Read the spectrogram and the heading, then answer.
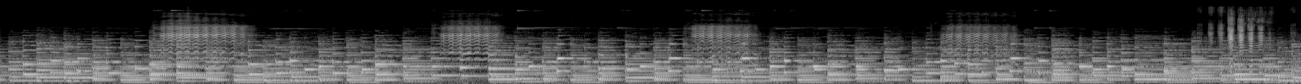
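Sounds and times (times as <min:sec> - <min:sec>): cheerful background music: 0:01.0 - 0:11.4, 0:12.0 - 0:13.0
goat bleat sound effect: 0:01.4 - 0:02.6, 0:04.3 - 0:05.2, 0:06.8 - 0:07.6, 0:09.4 - 0:10.3, 0:12.0 - 0:13.0.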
